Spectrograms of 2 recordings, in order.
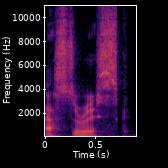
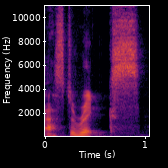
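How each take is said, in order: First: The word ends with an 'sk' sound. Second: The word ends with a 'ks' sound. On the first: The speaker calls it right. "the correct asterisk" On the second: The speaker calls it wrong. "people say Asterix rather than the correct asterisk"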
